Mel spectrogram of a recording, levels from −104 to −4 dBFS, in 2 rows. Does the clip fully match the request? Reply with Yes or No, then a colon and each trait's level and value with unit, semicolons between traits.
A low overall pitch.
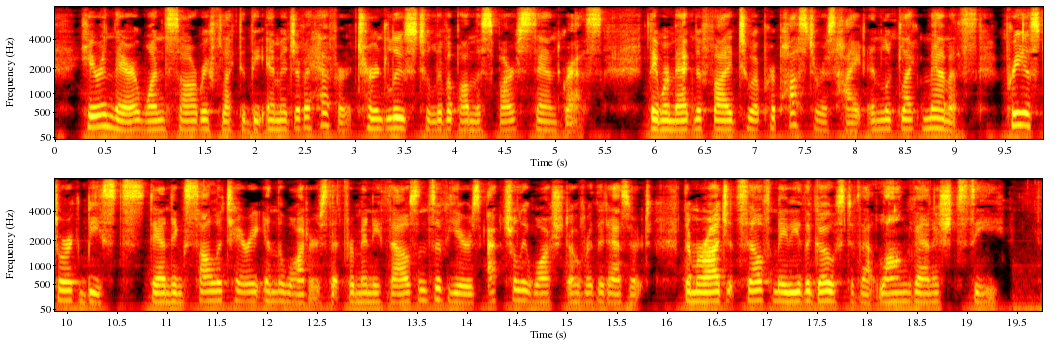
No: medium, 170 Hz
